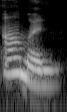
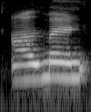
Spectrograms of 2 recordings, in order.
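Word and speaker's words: almond: डी पर भी आप बहुत स्लाइट स्ट्रेस दें और एल तो आपको बिल्कुल भी प्रोनाउंस नहीं करना है। आलमंड, एलमंड, ऑलमंड, what ever, आपको कुछ भी नहीं, आपको एल साइलेंट रखना है, आमंड, क्लियर है, जिसे आप हिंदी में बादाम बोलते हो।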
